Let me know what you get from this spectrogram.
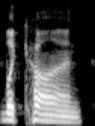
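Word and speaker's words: Lhikan: You pronounce it Lacan. You'll figure out, if you look at any of the names, you'll figure out Bionicle and its secret H placement. They'll just be words that have H's in them that make no sense.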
